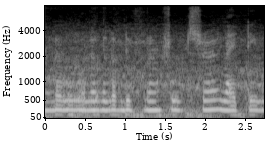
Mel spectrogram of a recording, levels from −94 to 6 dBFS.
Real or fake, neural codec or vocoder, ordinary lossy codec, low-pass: fake; codec, 16 kHz, 8 kbps, FreqCodec, larger model; none; none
